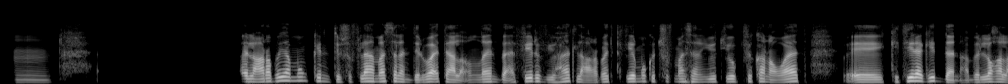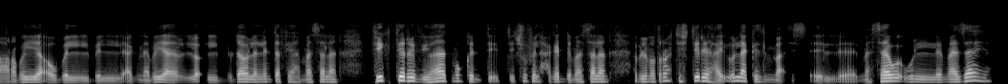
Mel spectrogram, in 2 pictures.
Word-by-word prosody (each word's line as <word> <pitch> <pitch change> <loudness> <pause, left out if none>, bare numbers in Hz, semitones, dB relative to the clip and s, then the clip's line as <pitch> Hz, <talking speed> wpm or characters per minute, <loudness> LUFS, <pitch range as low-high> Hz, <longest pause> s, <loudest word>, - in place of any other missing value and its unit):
إمم. 105 -1 -16 1.9
العربية 145 +7 +4
ممكن 165 -5 -5
تشوف 120 +2 -8
لها 140 0 +6
مثلًا 140 0 +2
دلوقتي 120 +2 +2
على 110 -1 +3
online 120 +4 -1
بقى 110 - -1
في 145 +5 +1
ريفيوهات 135 -1 -2
لعربيات 105 +6 -2
كتير، 140 +1 0
ممكن 140 +1 -5
تشوف - - -12
مثلًا 125 -1 -3
YouTube 130 0 -2
في - - -7
قنوات 130 +2 +2 0.4
آآ 110 0 +3
كتيرة 160 +8 +5
جدًا 140 -9 0
ع - - -9
باللغة 115 +5 +1
العربية 115 +2 0
أو - - -1
بال 105 -2 -4
بالأجنبية 100 +3 -2
لؤ 100 +3 -4
الدولة 120 +4 0
اللي 120 +1 -3
أنت 120 - -2
فيها، 115 -3 -8
مثلًا 115 +2 -3 0.3
في 175 - +6
كتير 185 0 +5
ريفيوهات 145 +1 +4
ممكن 140 -7 -4
ت - - -9 0.2
تشوف - - -9
الحاجات 130 +2 -2
دي 115 - -6
مثلًا 125 +4 0 0.3
قبْل 130 - -1
ما 125 - -2
ترُوح 170 +5 -2
تشتري، 165 +1 +2
هيقول 165 +1 0
لك 155 - +4
المأس 110 -5 -8
المساوئ 145 +9 +1
والمزايا. 120 +7 0
125 Hz, 160 wpm, -25 LUFS, 110-140 Hz, 1.9 s, لها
